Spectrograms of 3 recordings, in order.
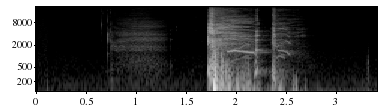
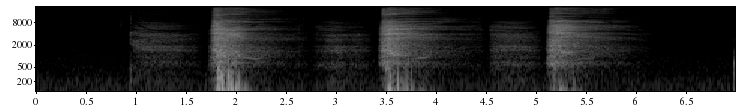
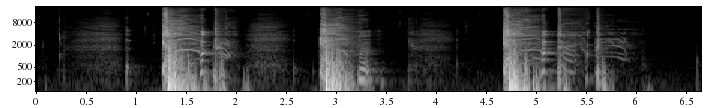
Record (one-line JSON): {"cough_length": "3.4 s", "cough_amplitude": 32768, "cough_signal_mean_std_ratio": 0.2, "exhalation_length": "7.0 s", "exhalation_amplitude": 3857, "exhalation_signal_mean_std_ratio": 0.37, "three_cough_length": "6.7 s", "three_cough_amplitude": 32768, "three_cough_signal_mean_std_ratio": 0.28, "survey_phase": "beta (2021-08-13 to 2022-03-07)", "age": "45-64", "gender": "Female", "wearing_mask": "No", "symptom_cough_any": true, "smoker_status": "Never smoked", "respiratory_condition_asthma": false, "respiratory_condition_other": false, "recruitment_source": "REACT", "submission_delay": "2 days", "covid_test_result": "Negative", "covid_test_method": "RT-qPCR", "influenza_a_test_result": "Negative", "influenza_b_test_result": "Negative"}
